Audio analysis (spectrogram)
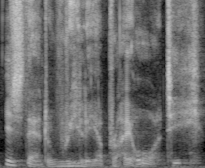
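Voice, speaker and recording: Audio drama hawk: skeptical military elder statesman type, lowish, raspy, unhurried. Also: lively intonation, a bit bright, heavily acted. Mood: stern, skeptical. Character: skeptical male military council member, stern and hawkish. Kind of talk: full-cast audio drama speech.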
